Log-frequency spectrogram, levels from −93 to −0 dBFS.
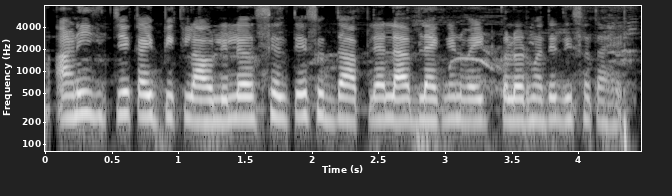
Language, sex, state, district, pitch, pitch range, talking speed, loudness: Marathi, female, Maharashtra, Pune, 220 Hz, 210-235 Hz, 185 wpm, -17 LUFS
